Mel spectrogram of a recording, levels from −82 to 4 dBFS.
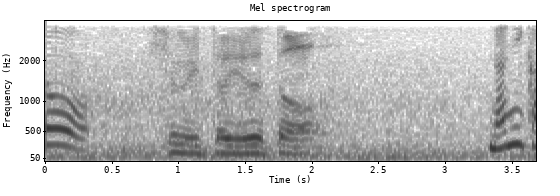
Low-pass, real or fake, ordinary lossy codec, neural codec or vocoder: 3.6 kHz; real; none; none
